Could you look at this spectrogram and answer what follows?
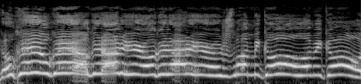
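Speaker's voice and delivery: high, loud, whiny pleading; begging crackhead. Retold or imitated. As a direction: beg to be let go in a high wail. Crackhead begs after beating.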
